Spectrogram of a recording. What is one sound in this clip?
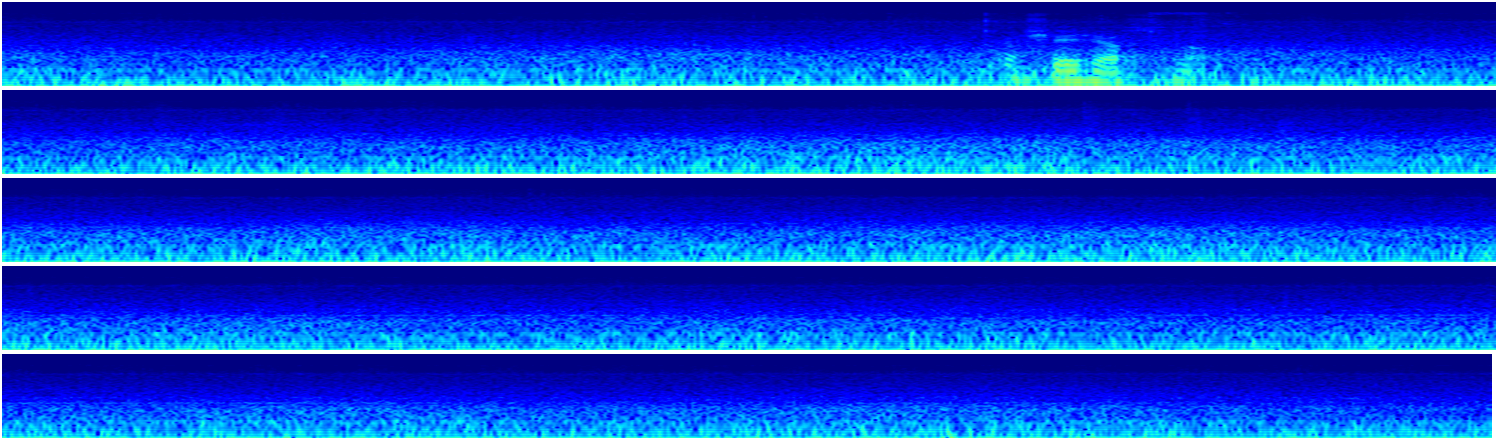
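A small fire crackles softly nearby.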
